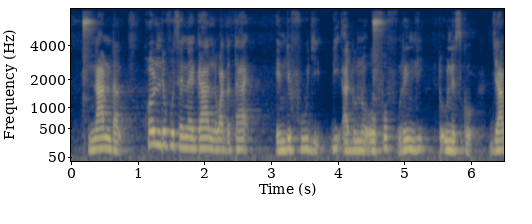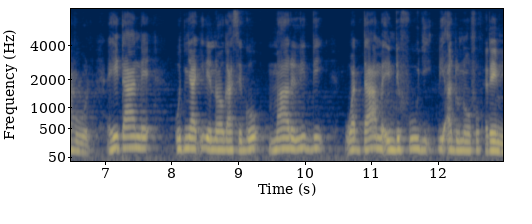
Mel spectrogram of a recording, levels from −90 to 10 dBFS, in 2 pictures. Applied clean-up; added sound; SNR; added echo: none; Tambourine; 17 dB; reverberation time 0.7 s.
